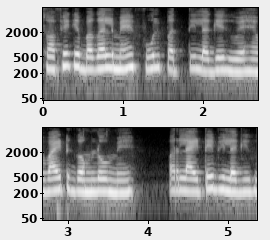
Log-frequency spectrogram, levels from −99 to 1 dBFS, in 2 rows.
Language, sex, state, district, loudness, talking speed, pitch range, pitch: Hindi, female, Jharkhand, Palamu, -14 LUFS, 190 wpm, 220-255 Hz, 235 Hz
